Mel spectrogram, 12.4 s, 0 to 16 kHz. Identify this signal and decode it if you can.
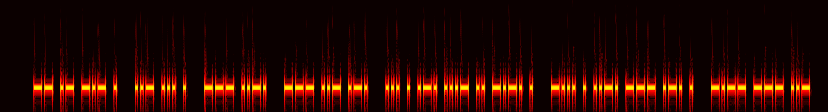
Morse code, heard as a keyed tone, about 32 wpm, 700 Hz. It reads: MAKE USE OF OUR SERVICE BEFORE YOU
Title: Sentences from Top 1000 Words - Review Part 4 - 30wpm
